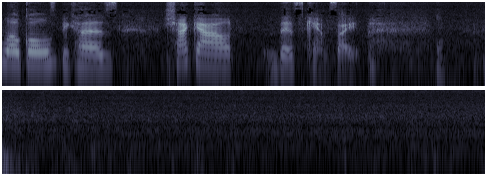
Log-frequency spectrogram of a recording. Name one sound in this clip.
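A shallow stream ripples and flows over rocks.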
